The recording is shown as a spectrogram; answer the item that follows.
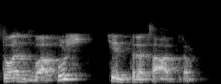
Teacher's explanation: Vapuhu, the visarga, that visarga becomes a ish because cha is coming later. So it's tvad vapush chidra sadram.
